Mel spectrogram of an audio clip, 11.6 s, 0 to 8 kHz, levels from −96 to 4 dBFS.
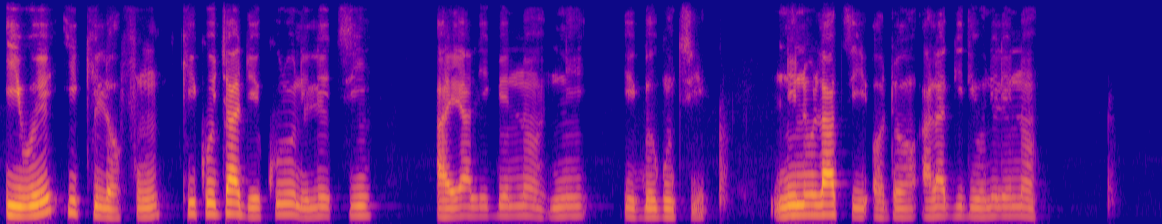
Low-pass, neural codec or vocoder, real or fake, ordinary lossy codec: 7.2 kHz; none; real; Opus, 32 kbps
